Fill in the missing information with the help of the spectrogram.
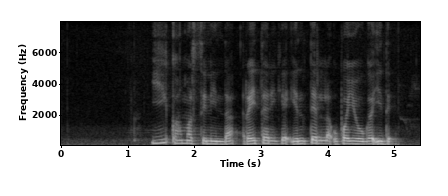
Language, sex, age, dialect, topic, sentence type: Kannada, female, 46-50, Coastal/Dakshin, agriculture, question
